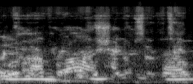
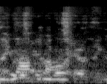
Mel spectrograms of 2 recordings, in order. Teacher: we say Ramban with the accent on the last syllable, and Rambam, the accent on the first syllable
